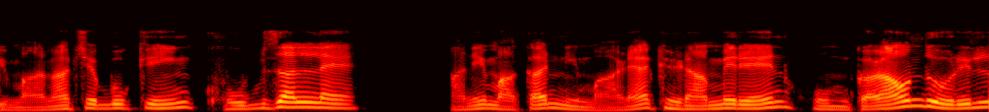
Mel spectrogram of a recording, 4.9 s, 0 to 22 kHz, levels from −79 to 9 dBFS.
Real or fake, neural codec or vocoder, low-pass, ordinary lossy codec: fake; codec, 16 kHz, 16 kbps, FunCodec, trained on LibriTTS, 50 frames a second; 7.2 kHz; none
